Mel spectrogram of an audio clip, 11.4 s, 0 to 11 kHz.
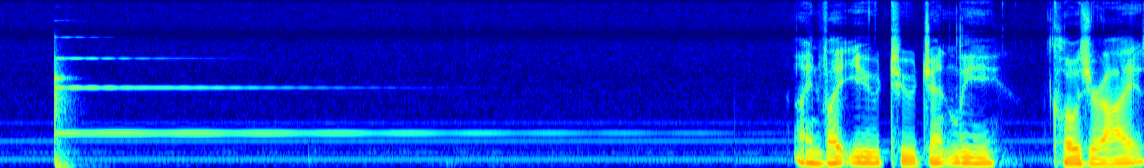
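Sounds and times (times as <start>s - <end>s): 
meditation bell struck during a guided meditation: 0.6s - 7.2s
speech: 8.0s - 11.4s.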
